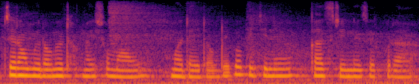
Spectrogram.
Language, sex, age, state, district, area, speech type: Bodo, female, 18-30, Assam, Baksa, rural, spontaneous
